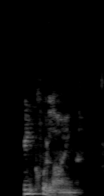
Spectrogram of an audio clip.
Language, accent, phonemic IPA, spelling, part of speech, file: English, Southern England, /ˈɪŋkwɪlaɪn/, inquiline, noun, LL-Q1860 (eng)-inquiline.wav
- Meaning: An animal that lives commensally in the nest, burrow, gall, or dwelling place of an animal of another species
